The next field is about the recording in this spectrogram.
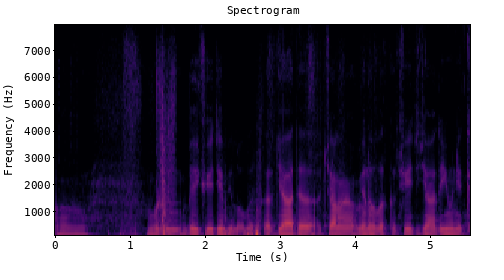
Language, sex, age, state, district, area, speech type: Kashmiri, male, 18-30, Jammu and Kashmir, Srinagar, urban, spontaneous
